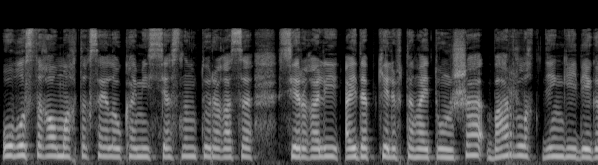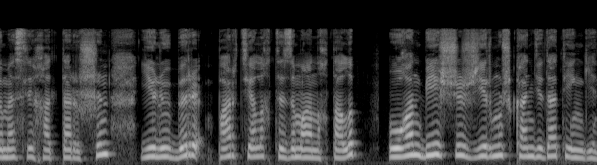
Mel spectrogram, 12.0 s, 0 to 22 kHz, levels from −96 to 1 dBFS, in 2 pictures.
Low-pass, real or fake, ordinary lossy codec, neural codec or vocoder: none; real; none; none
